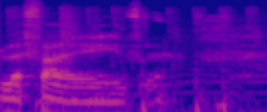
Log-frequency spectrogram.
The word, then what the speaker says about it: Lefebvre: Now Lefebvre is a French-Canadian last name, and that's exactly how it's pronounced, Lefebvre.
